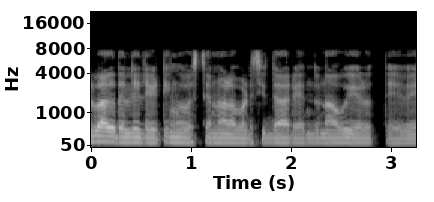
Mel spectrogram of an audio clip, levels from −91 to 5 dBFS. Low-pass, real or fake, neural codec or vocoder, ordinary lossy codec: none; real; none; none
